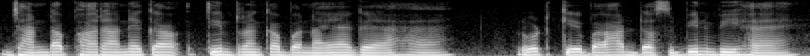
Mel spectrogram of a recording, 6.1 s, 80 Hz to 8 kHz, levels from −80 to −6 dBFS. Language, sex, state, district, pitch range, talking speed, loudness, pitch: Hindi, male, Jharkhand, Palamu, 135-150 Hz, 150 wpm, -13 LUFS, 145 Hz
